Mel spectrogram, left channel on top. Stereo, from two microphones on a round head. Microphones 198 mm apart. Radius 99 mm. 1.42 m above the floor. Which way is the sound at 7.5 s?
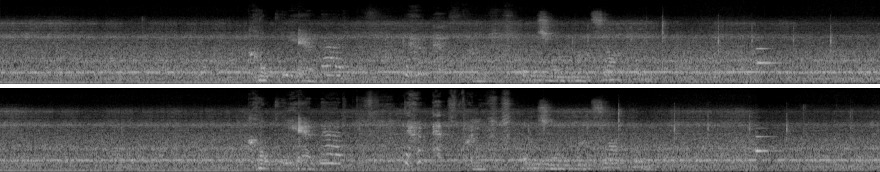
25° right (ahead or behind).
